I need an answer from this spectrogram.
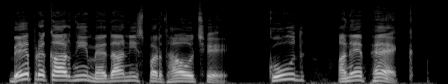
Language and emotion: Gujarati, neutral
